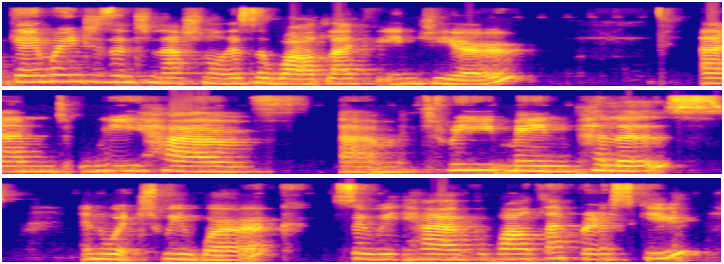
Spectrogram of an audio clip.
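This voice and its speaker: A woman's voice: mid-range voice, pushed and bright, slight background noise, low-quality recording. A woman from Zimbabwe, explaining her work as a volunteer program coordinator in an interview. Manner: friendly, informative, with many ums.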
